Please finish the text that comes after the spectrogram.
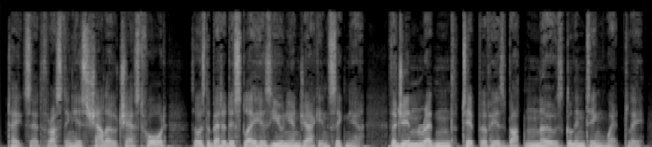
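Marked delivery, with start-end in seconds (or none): none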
